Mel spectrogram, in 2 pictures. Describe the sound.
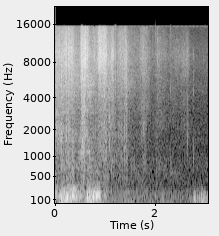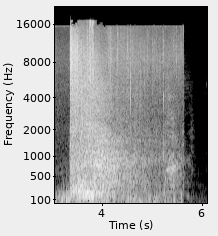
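A homemade firecracker bomb explodes in a sudden loud blast that roars and crackles for a couple of seconds before cutting off abruptly. Before it comes a quieter stretch of hiss and low rumble.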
